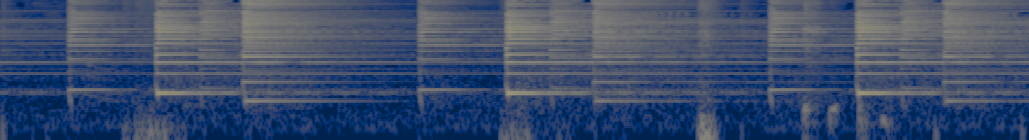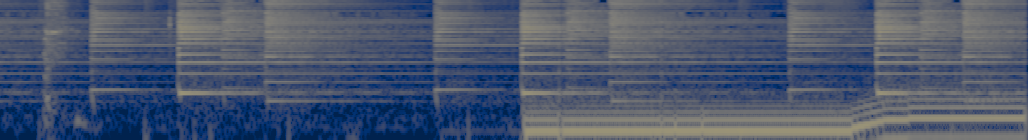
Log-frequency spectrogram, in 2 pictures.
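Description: Looped beatbox music from a loop station: a repeating line of short notes, each starting sharply and dying away, about one a second. About fifteen seconds in, a loud held sub-bass layer comes in and steps up in pitch near the end.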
